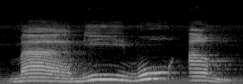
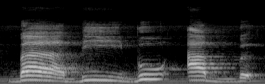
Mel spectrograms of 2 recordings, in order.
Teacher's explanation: Kilahuma sawa, makhraj as-syafah, maka bedanya hanya mim aqallu intibaqan minal ba. Ba lebih kuat penekanannya.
